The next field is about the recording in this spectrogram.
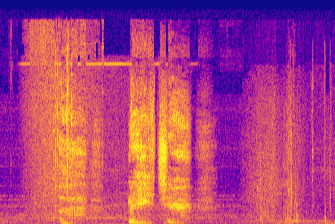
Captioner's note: grunts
